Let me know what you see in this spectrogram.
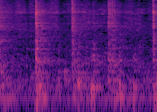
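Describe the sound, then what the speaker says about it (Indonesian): Flour cooking in butter in a pan is stirred with a utensil, giving four sharp scraping strokes at a steady rhythm, close and fairly quiet, with a faint sizzle underneath. "Setelah terigunya ini kita masak dengan mentega, lalu kita aduk"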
